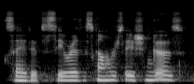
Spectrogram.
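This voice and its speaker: A woman's voice: medium pitch, monotone, fast, gravelly. A woman in her forties from Alaska, chatting casually in an informal, encouraging way. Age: 40s. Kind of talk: casual conversation.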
